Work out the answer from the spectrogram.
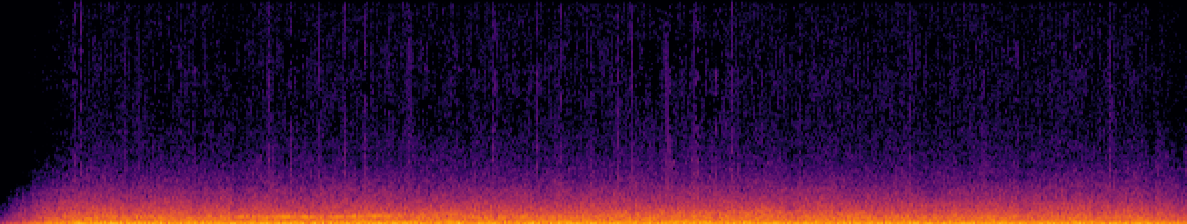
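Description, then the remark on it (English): A steady, low rumbling drone, the mysterious hum that people on the Canadian side have reported coming from an island for about a decade, fills the whole recording, broad and noise-like with heavy bass, holding constant loudness without pauses. No voices. “And people who live around this area, specifically on the Canadian side, for like a decade now, have reported hearing this loud, mysterious hum coming from this island.”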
